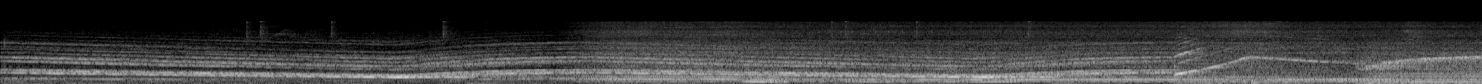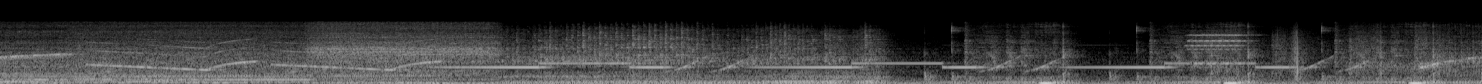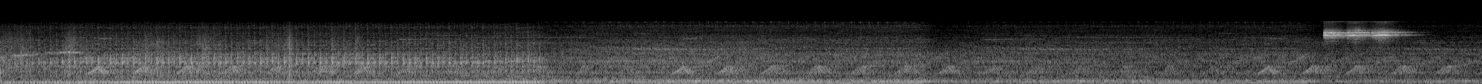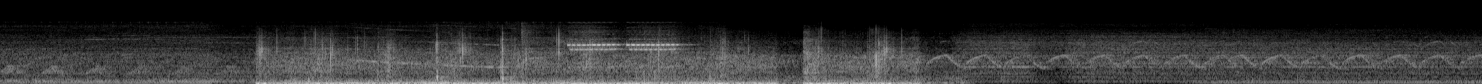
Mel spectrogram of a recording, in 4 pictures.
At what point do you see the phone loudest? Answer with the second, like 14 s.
51 s.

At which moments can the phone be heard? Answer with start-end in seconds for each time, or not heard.
26.6-27.3, 49.6-51.2.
